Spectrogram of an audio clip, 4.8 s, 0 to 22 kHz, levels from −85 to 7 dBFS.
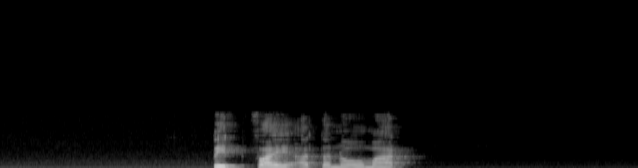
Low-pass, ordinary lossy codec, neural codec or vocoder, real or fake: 7.2 kHz; none; none; real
